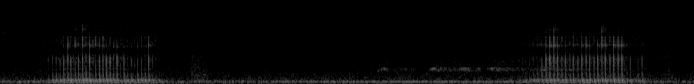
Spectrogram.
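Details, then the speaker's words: Snoring from a sleeping buddy who snores almost all the time: two long, rough, rattling snores about five seconds apart, with quieter breathing between them. "That's my buddy sleeping there. He snores like crazy almost all the time."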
